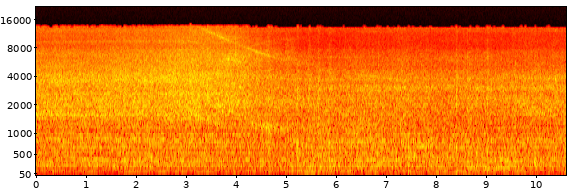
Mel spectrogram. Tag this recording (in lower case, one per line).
subway
train
clickety-clack
railroad car
rail transport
